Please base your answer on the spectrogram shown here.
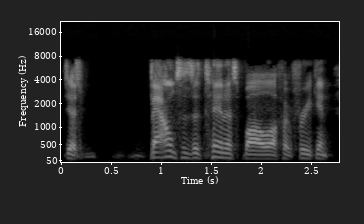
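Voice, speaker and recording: A man co-hosting a casual podcast, rambling excitedly with many restarts and casual swearing. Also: medium pitch, moderate pace, dry recording, dull audio. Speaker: podcast co-host. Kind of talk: casual chat.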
